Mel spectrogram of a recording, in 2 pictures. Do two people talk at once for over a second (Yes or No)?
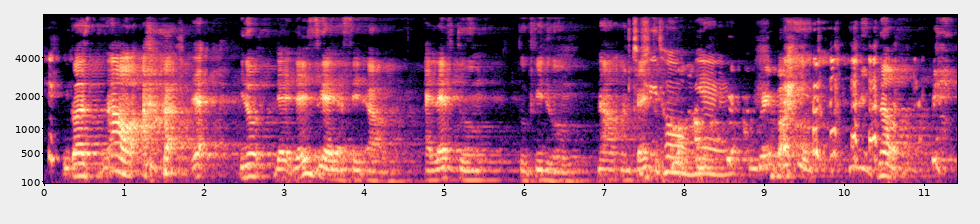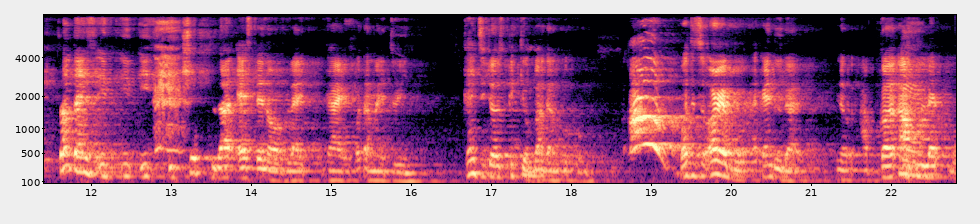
Yes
